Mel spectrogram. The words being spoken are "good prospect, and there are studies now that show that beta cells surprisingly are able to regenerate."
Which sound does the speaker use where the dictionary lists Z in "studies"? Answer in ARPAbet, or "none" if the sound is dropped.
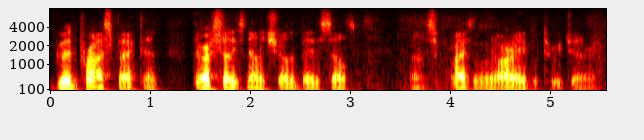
Z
